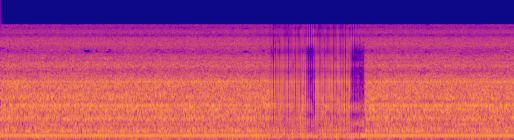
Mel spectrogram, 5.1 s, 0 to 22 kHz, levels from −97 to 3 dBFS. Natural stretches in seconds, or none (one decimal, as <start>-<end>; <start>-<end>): 0.0-2.7; 3.6-5.1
